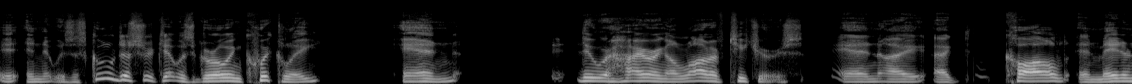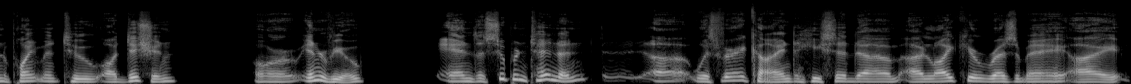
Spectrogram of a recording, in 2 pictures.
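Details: Adult man with stuttering that was severe in youth and that he says persists into adulthood; stuttering.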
